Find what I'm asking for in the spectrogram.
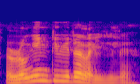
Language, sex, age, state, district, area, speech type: Assamese, male, 60+, Assam, Charaideo, urban, spontaneous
